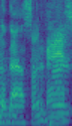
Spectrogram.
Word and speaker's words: Levasseur: French Canadian like myself, we don't actually pronounce the names like they're French, except if you're Glenn Ouellette. So I just call him Levasseur.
